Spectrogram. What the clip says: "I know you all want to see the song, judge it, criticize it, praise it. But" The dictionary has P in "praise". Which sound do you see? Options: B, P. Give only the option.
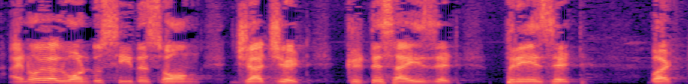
P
